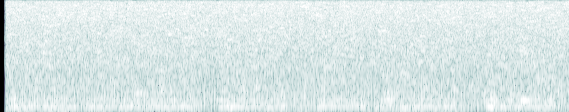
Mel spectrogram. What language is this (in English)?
Baoulé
